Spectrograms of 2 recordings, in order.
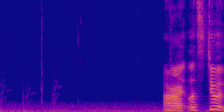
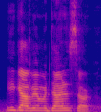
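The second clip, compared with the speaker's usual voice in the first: ordinary talk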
